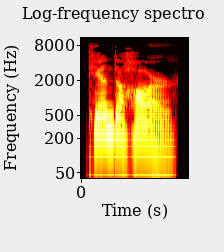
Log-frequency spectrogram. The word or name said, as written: Kandahar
